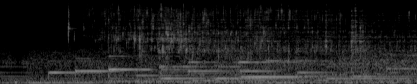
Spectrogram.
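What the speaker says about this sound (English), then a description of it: "Pour 500 milliliters of warm water." Warm water is poured into a vessel in a steady stream, a close, continuous gurgle whose pitch rises as it fills, with no voices.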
